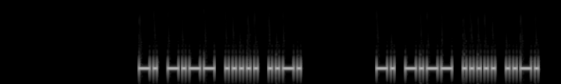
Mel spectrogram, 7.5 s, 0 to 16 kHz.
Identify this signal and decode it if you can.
Morse code, heard as a keyed tone, about 25 wpm, 700 Hz. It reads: NY5F NY5F
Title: USA Call Signs - 4 Characters - Repeated 3x - 25wpm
